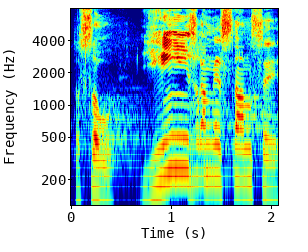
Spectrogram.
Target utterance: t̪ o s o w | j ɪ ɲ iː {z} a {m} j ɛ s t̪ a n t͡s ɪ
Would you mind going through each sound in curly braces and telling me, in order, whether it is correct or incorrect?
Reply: correct, correct

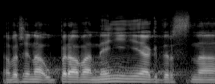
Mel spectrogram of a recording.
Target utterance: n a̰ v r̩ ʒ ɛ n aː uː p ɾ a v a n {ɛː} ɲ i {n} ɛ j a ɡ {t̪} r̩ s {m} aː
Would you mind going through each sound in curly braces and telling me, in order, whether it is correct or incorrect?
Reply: incorrect: ɛ, incorrect: ɲ, incorrect: d̪, incorrect: n

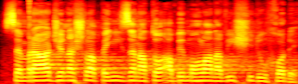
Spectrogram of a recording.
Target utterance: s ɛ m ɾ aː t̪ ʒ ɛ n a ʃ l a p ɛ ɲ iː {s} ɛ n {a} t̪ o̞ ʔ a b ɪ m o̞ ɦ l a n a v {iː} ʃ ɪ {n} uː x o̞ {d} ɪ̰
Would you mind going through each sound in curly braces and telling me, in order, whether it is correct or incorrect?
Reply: incorrect: z, correct, correct, incorrect: d, correct

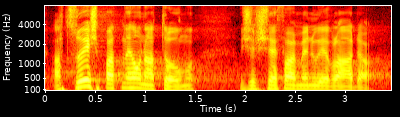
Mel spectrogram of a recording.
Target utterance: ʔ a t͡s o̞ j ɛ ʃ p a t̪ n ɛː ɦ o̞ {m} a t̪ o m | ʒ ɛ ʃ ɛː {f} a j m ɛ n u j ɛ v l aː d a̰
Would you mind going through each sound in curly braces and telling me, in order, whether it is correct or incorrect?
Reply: incorrect: n, correct

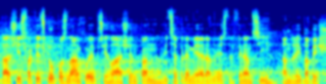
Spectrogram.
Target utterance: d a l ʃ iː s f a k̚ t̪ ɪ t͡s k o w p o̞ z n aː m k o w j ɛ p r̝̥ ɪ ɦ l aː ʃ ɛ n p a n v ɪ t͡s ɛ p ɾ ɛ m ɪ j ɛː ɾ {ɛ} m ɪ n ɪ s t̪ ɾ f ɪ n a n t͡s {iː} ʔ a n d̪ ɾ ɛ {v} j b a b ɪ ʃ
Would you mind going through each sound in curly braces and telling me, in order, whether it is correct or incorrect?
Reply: incorrect: a, correct, incorrect: none

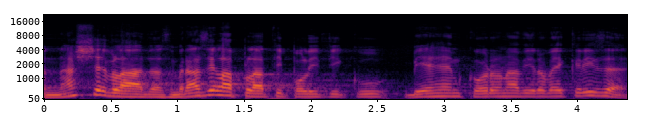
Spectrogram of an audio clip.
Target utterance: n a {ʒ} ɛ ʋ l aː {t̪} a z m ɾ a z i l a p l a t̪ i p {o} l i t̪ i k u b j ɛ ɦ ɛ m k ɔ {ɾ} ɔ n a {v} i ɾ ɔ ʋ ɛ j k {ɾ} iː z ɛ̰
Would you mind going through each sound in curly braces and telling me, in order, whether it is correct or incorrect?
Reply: incorrect: ʃ, incorrect: d̪, incorrect: ɔ, correct, incorrect: ʋ, correct

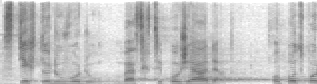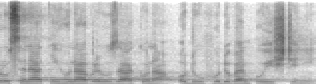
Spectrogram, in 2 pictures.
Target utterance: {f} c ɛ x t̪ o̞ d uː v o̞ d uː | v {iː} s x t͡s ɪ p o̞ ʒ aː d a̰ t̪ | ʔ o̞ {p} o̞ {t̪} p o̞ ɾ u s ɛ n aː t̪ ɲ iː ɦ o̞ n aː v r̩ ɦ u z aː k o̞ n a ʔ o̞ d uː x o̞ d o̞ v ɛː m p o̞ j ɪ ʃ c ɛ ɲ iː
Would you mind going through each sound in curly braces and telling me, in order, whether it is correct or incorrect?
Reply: incorrect: s, incorrect: aː, correct, correct

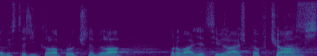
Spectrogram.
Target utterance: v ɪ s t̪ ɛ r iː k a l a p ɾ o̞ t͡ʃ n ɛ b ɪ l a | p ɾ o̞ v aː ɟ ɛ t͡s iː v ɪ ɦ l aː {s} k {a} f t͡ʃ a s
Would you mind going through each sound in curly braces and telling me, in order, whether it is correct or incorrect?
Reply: incorrect: ʃ, correct

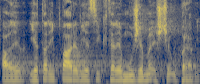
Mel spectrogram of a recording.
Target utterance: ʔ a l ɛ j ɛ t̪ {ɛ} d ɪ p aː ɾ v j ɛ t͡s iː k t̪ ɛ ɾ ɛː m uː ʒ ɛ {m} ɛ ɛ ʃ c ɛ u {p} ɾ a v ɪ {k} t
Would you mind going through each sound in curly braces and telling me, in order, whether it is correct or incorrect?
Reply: incorrect: a, correct, correct, incorrect: none

